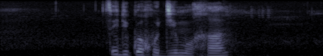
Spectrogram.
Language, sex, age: Tswana, male, 23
